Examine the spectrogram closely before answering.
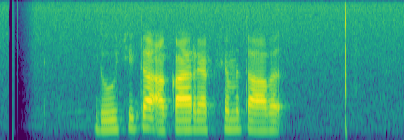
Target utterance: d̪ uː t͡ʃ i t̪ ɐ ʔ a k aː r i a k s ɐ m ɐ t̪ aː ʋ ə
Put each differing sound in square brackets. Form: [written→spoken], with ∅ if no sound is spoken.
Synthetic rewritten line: d̪ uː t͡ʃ i t̪ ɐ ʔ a k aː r [i→j] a k [s→ʂ] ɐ m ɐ t̪ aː ʋ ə

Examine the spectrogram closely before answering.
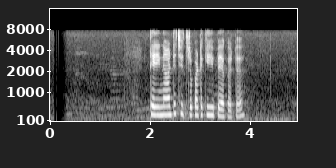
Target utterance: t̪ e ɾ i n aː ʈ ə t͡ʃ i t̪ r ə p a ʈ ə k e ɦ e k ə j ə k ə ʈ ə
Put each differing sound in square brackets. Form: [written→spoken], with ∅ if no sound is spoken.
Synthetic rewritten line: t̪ e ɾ i n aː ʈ ə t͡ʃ i t̪ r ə p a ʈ ə k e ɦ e [k→p] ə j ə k ə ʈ ə

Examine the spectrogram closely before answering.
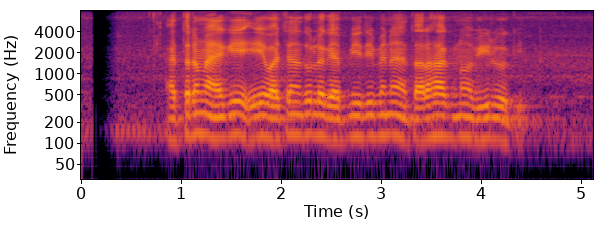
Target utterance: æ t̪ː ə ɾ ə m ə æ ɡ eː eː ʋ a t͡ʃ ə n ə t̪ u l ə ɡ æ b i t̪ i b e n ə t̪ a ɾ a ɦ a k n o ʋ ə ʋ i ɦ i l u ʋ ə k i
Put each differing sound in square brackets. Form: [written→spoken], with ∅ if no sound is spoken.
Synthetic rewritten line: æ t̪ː ə ɾ ə m ə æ ɡ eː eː ʋ a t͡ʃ ə n ə t̪ u l ə ɡ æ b i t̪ i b e n ə t̪ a ɾ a ɦ a k n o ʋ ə ʋ i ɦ i l u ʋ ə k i

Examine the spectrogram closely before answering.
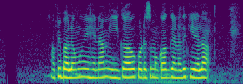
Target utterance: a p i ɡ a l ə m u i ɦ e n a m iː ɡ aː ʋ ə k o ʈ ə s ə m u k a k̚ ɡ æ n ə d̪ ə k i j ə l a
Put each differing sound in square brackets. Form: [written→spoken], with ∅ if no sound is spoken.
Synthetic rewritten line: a p i [ɡ→b] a l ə m u [i→e] ɦ e n a m iː ɡ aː ʋ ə k o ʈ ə s ə m [u→o] k a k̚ ɡ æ n ə d̪ ə k i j ə l a

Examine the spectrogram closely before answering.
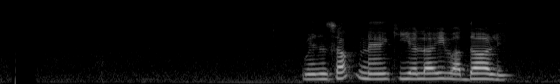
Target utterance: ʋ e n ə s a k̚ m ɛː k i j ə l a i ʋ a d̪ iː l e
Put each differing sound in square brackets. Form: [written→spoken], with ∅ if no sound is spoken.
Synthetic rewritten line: ʋ e n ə s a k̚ [m→n] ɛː k i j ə l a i ʋ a d̪ [iː→aː] l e

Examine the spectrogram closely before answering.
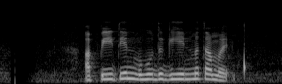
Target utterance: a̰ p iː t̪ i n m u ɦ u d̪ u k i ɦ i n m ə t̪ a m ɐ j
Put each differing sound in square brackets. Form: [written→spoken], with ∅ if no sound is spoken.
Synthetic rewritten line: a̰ p iː t̪ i n m u ɦ u d̪ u [k→ɡ] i ɦ i n m ə t̪ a m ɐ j

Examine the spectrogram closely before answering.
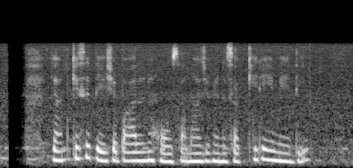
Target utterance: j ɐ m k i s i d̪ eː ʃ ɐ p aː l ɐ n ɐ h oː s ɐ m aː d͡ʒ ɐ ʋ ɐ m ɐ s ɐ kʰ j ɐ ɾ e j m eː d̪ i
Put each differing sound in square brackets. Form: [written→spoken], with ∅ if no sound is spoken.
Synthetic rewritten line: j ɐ m k i s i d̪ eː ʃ ɐ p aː l ɐ n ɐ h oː s ɐ m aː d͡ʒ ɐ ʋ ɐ [m→n] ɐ s ɐ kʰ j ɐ ɾ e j m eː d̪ i

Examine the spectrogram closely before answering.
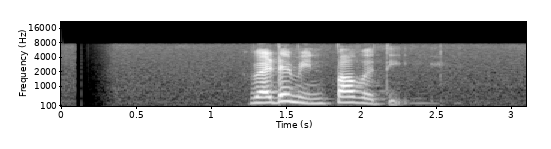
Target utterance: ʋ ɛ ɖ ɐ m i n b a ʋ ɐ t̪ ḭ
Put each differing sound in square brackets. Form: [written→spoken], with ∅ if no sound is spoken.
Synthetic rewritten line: ʋ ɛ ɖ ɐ m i n [b→p] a ʋ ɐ t̪ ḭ

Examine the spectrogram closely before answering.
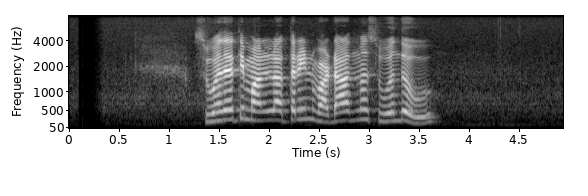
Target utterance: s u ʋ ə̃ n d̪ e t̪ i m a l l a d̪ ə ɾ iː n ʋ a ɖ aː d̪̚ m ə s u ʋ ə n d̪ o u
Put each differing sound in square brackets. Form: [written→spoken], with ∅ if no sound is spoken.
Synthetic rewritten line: s u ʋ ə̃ n d̪ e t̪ i m a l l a [d̪→t̪] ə ɾ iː n ʋ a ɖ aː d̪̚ m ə s u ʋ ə n d̪ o u

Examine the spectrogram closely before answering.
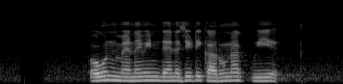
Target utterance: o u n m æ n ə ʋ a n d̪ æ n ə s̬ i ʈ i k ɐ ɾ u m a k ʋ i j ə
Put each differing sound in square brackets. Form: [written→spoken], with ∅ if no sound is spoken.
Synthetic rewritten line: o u n m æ n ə ʋ [a→i] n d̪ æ n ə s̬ i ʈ i k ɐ ɾ u [m→n] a k ʋ i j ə

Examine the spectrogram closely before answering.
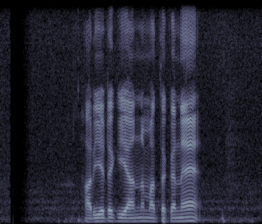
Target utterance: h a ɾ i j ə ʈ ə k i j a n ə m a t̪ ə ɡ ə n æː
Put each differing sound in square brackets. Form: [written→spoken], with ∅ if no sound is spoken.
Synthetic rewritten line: h a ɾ i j ə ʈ ə k i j a [n→nː] ə m a t̪ ə [ɡ→k] ə n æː

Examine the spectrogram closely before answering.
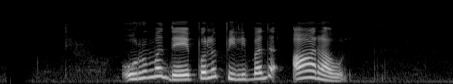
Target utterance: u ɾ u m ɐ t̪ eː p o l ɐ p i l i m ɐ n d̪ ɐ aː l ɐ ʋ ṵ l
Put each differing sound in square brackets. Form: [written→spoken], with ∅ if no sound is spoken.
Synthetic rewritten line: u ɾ u m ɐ [t̪→d̪] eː p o l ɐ p i l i [m→b] ɐ n d̪ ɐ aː [l→ɾ] ɐ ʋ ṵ l

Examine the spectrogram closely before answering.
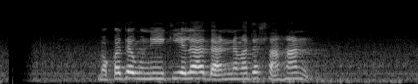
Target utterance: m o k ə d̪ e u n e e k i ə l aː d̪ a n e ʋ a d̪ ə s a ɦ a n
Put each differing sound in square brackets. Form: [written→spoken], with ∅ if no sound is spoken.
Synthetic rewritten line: m o k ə d̪ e u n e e k i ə l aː d̪ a [n→nː] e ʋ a d̪ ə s a ɦ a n

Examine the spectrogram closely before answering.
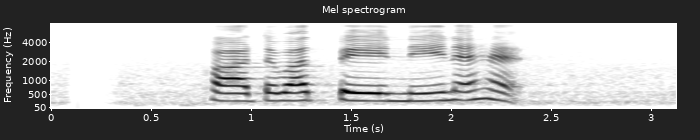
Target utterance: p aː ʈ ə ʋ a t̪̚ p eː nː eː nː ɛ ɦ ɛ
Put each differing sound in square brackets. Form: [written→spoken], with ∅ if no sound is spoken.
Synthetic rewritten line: [p→k] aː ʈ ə ʋ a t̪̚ p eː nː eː [nː→n] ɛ ɦ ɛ

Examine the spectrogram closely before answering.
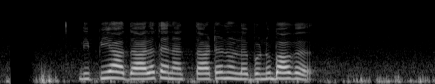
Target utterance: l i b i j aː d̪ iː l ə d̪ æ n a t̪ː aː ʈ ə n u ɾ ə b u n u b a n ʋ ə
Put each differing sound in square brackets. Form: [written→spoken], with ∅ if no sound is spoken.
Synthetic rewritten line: l i [b→p] i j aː d̪ [iː→aː] l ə [d̪→t̪] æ n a t̪ː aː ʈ ə n u [ɾ→l] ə b u n u b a [n→∅] ʋ ə

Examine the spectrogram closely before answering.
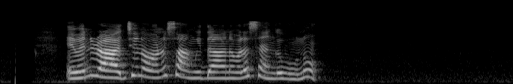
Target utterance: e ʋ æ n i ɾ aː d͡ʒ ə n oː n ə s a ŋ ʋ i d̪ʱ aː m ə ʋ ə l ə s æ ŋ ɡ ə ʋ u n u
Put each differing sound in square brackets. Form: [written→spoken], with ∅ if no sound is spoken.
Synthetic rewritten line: e ʋ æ n i ɾ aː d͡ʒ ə n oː n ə s a ŋ ʋ i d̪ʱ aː [m→n] ə ʋ ə l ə s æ ŋ ɡ ə ʋ u n u

